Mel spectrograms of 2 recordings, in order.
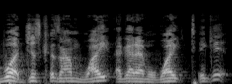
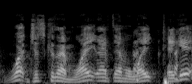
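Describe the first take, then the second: First: It is said in his normal voice. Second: It is said in a put-on white-guy voice.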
